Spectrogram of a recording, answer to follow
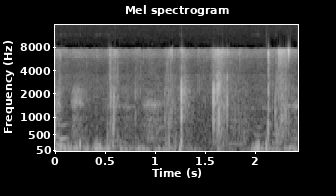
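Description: Footsteps of people walking on a dry dirt trail, a few distinct steps over a low rumble.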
